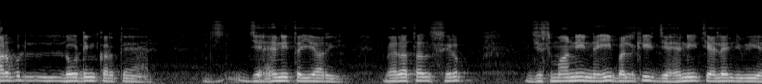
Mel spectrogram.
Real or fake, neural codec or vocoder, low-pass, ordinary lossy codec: fake; codec, 16 kHz, 16 kbps, FunCodec, trained on LibriTTS, 50 frames a second; none; none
